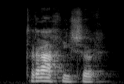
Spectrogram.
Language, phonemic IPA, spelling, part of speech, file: Dutch, /ˈtraːɣisər/, tragischer, adjective, Nl-tragischer.ogg
- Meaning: comparative degree of tragisch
